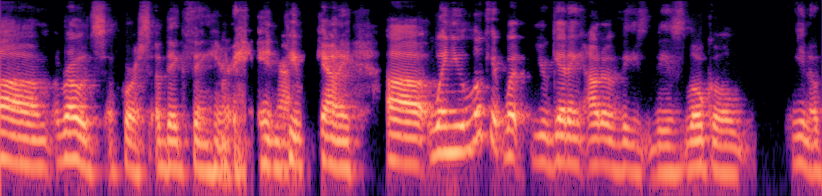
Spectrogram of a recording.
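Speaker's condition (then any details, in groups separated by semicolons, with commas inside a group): No condition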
